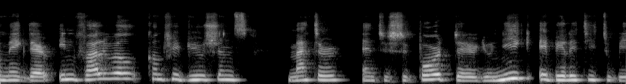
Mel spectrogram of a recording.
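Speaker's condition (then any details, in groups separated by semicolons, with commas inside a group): No condition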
